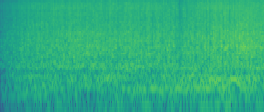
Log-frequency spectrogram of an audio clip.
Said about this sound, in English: This is American and British airstrikes on Houthi targets in Yemen.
